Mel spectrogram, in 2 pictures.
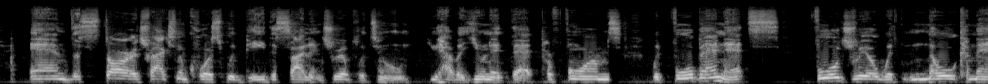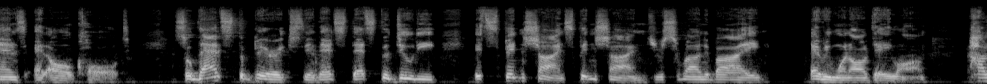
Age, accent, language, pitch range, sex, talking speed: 30-49, American, English, 115-135 Hz, male, 160 wpm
